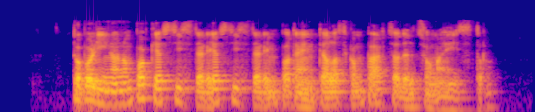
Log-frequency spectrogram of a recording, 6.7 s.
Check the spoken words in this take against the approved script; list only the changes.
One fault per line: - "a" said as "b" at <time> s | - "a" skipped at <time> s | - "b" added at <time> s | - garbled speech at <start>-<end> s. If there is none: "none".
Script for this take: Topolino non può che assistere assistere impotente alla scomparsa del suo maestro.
none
